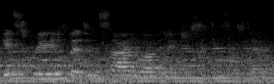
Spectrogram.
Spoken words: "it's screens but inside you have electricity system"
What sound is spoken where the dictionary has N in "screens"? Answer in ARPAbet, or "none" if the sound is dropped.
none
